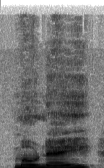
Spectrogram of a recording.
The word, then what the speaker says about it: Monheit: There's an artist here, Jane Monet, but her last name is spelled Monheit.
